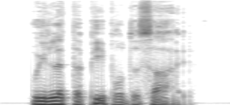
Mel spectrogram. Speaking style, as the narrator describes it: Paul said quietly

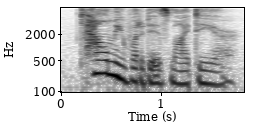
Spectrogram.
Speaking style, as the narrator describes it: he whispered tenderly

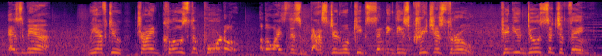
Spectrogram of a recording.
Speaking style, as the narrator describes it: he yells out

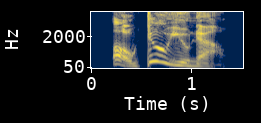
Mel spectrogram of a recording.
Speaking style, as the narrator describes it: Benari snarled

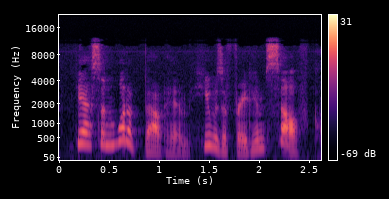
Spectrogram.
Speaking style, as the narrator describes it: Clevy cried out excitedly, for the reproach had stung her

